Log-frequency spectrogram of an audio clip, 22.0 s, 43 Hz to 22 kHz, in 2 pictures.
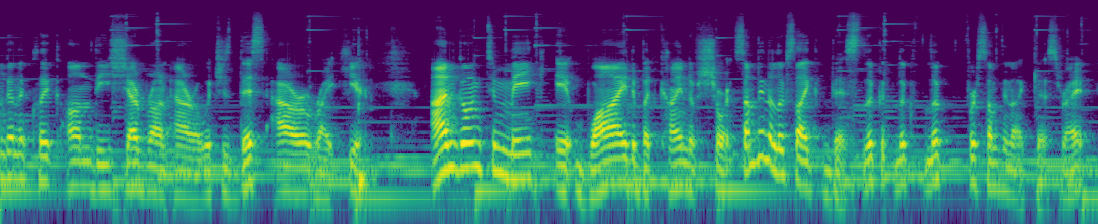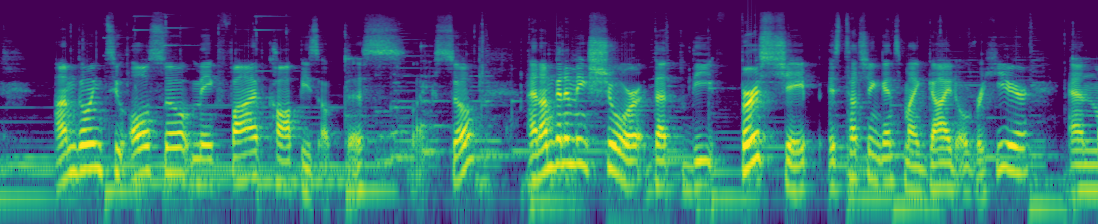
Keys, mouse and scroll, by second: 3.6 click, 5.6-10.7 drag, 10.7-12.8 shift+drag, 12.8-16.5 ctrl+shift+drag, 16.2 Escape, 16.4 Escape, 16.5 Escape, 18.5 click.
